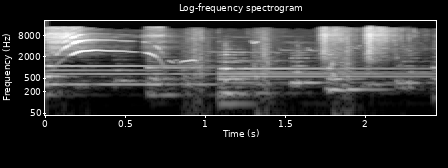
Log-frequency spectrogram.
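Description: Children's cartoon background music with held notes, opened by a cartoon sound effect whose pitch sweeps up and falls back down over about half a second.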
